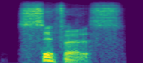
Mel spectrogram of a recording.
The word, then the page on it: scyphus: British English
